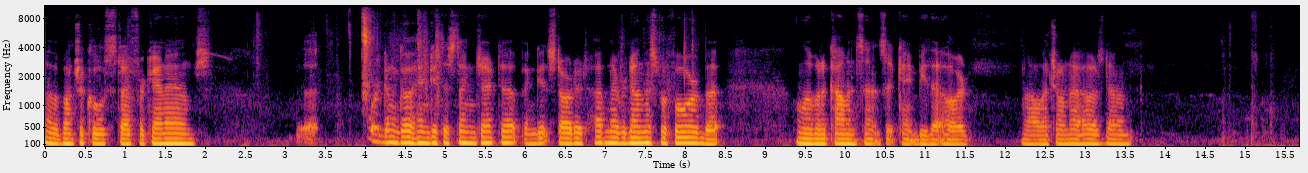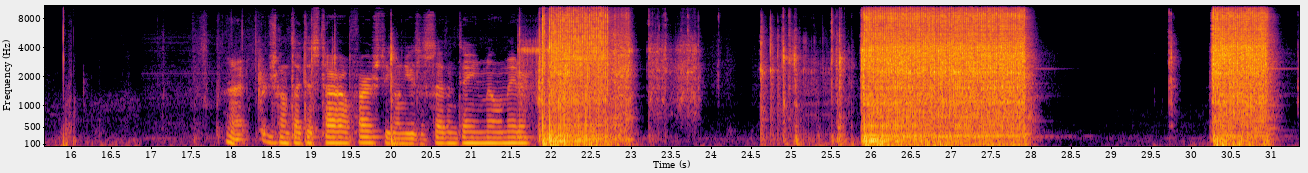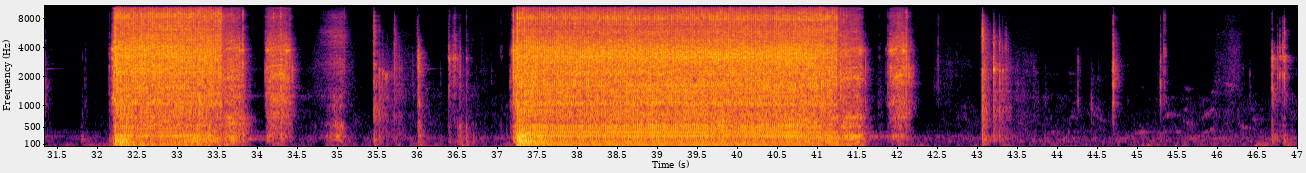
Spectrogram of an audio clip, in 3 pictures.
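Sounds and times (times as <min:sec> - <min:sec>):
impact wrench hammering: 0:21.7 - 0:23.5, 0:25.8 - 0:28.2, 0:30.2 - 0:31.4, 0:32.2 - 0:34.5, 0:37.2 - 0:42.2
clicks of handling nuts: 0:46.6 - 0:47.0.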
